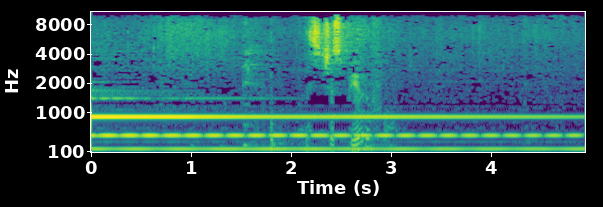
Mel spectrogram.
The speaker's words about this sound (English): I really like to ring this bell. Just, you know, I don't get to sit up here and do it. I really do. I'm kind of making a joke about it, but I'm really not joking. You know, I love to ring this bell.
